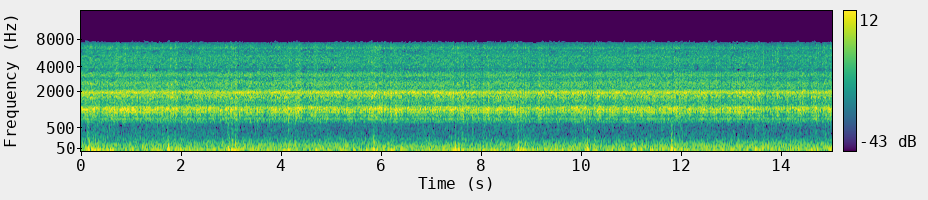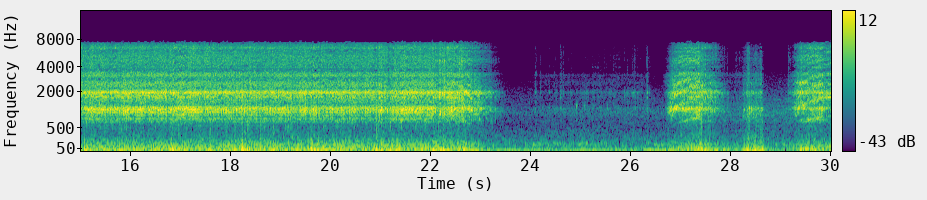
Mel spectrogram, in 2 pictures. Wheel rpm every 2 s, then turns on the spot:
230, 230, 230, 230, 230, 230, 230, 230, 230, 230, 230, 100, 10, 50, 50.
22-24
